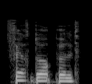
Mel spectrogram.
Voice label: "verdoppelt", German; adjectives

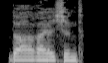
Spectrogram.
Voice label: "darreichend", German; adjectives

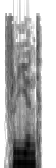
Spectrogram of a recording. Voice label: "fliehend", German; adjectives

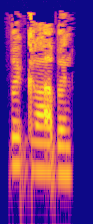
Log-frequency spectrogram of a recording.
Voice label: "begraben", German; adjectives

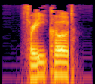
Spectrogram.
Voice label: "three-coat", English; adjectives

